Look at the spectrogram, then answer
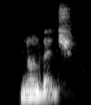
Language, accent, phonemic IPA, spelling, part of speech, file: English, Southern England, /ˈnɒnˌvɛd͡ʒ/, nonveg, adjective, LL-Q1860 (eng)-nonveg.wav
- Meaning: 1. Not vegetarian 2. Inappropriate, adult; not suitable for children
